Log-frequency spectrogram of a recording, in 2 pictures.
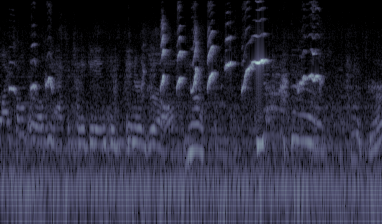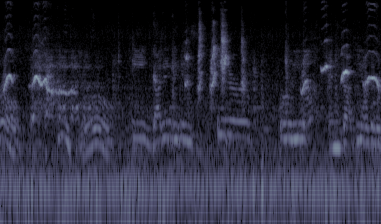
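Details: Cockatiel kept as a pet, learning to whistle, gives scattered rising whistled notes mixed with soft chattering and warbles, with irregular pauses between bursts.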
